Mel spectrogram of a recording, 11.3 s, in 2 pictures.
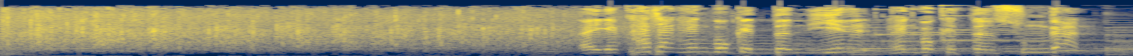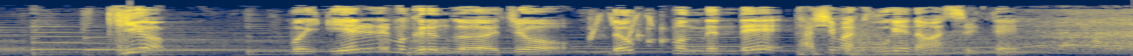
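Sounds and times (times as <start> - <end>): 
crowd applauding: 0.0 - 3.3
speech: 2.9 - 5.5, 6.3 - 11.2
laughter: 10.7 - 11.3.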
